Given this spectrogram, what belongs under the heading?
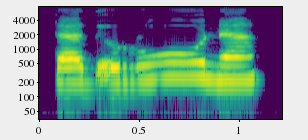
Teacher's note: दाल जो है वो जज्म के साथ आया, कलकला होगा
